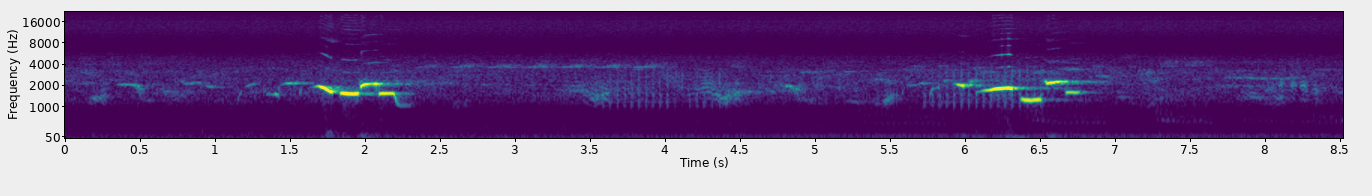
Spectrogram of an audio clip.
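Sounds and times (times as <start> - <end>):
Eurasian golden oriole fluty whistled song: 1.4 - 2.3, 5.9 - 6.9.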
